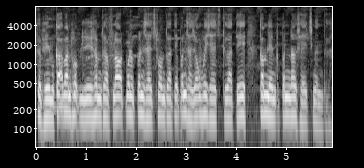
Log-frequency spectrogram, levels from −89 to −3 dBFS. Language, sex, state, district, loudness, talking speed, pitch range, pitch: Wancho, male, Arunachal Pradesh, Longding, -18 LUFS, 260 wpm, 145-160 Hz, 155 Hz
